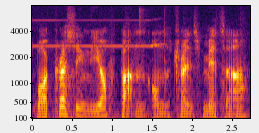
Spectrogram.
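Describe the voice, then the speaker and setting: A man narrating a hobby product demonstration step by step, in a plain-spoken, deliberate way with hesitant pauses. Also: medium pitch, lively intonation, sharp tone, a little hiss or hum, rough recording. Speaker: hobbyist presenter demonstrating a model train radio control.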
